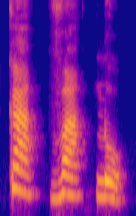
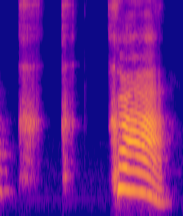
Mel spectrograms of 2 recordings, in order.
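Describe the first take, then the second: First: "cavalo" said slowly, split into separate syllables ca-va-lo. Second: "c-, c-, cavalo" starts on the bare k sound twice, then the whole word; sounding out the phonemes. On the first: Teacher showing parents the wrong syllabified way, slow and chopped. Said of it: "Mas não se fala assim". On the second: Teacher showing parents the right sound-by-sound way, isolating the first sound. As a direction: tap the lone k sound, then land on "cavalo". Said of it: "Se fala o som". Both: Shown as a demonstration.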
